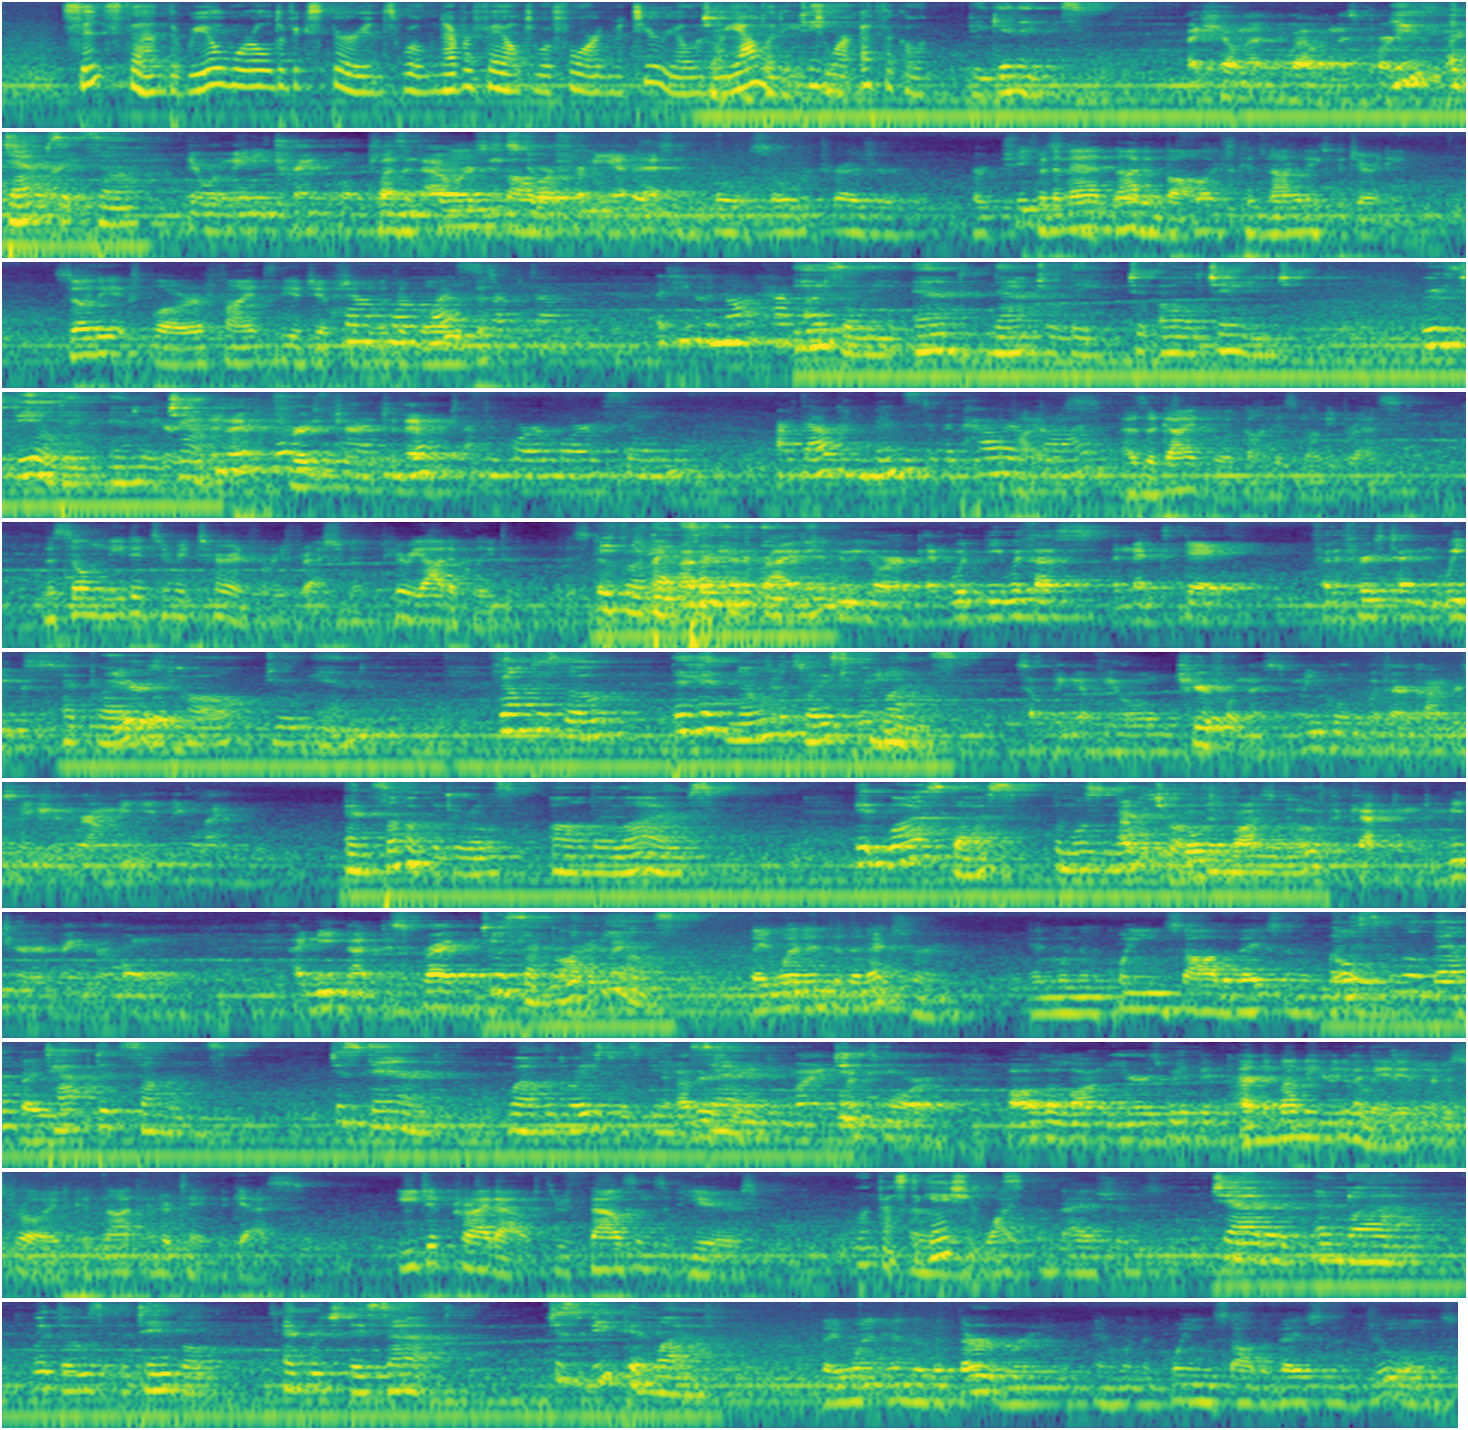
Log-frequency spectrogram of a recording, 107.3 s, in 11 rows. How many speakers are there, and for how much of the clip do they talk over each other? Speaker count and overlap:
six, about 24%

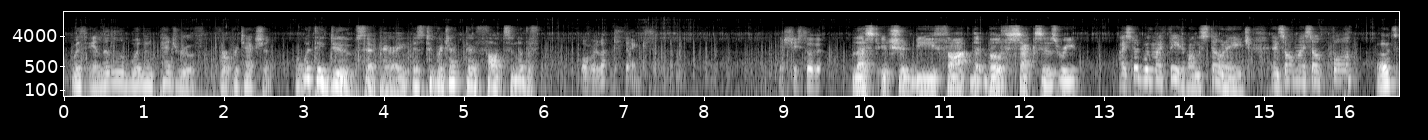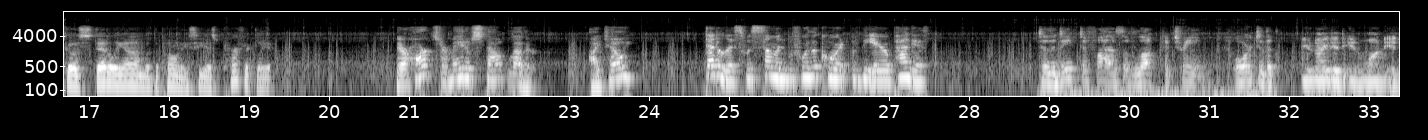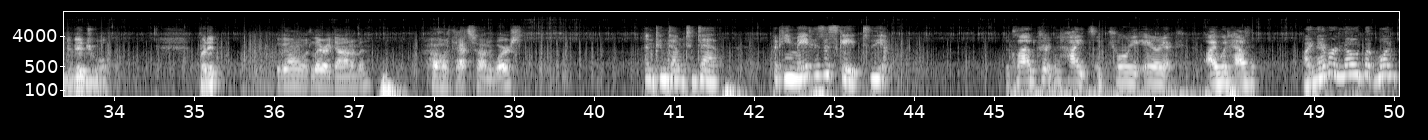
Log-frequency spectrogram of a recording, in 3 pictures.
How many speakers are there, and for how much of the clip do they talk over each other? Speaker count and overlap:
nine, no overlap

